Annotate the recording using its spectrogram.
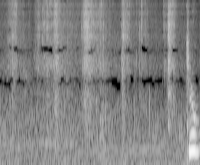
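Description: Dry autumn leaves crackling and rustling under a toddler's steps on a trampoline mat: about five short, scattered crunches. Someone says "jump" just before the end.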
